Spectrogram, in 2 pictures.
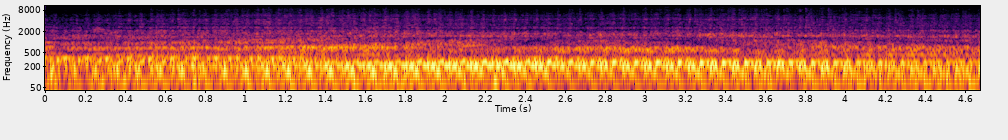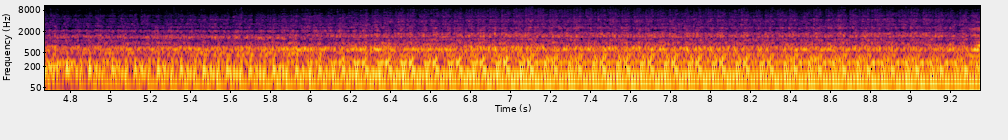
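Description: A 2019 Mustang GT twin turbo V8 with Corsa Extreme active exhaust idles steadily up close, a deep, even rumble with a slightly lumpy pulse that holds throughout.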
